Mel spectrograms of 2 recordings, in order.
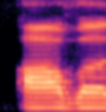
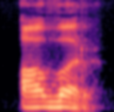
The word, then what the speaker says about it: our: आवर lives, इसको आवर, ये इसकी सही प्रोनाउंसिएशन, क्योंकि यहां भी आर लगा है और आर के बाद कोई भी वावल साउंड नहीं है, इसलिए आवर। कुछ बच्चे या कुछ लोग इसको बोलते हैं अवर, लेकिन ये अवर नहीं है, ये है आवर।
